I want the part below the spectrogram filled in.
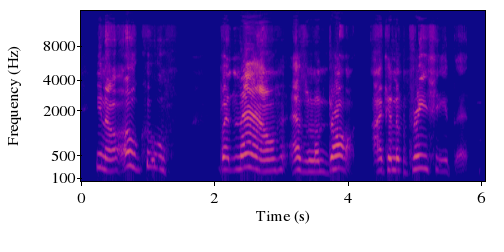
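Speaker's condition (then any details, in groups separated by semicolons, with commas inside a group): Cerebral palsy; wheelchair user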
